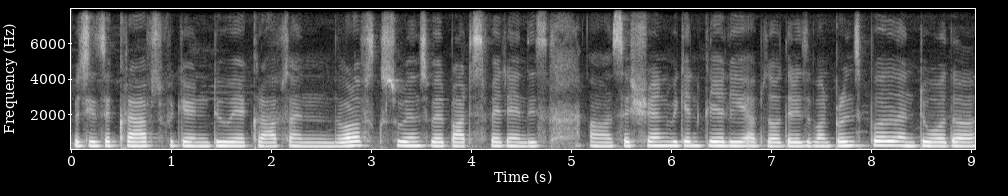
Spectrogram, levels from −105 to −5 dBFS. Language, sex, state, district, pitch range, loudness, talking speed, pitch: English, female, Chandigarh, Chandigarh, 220-230 Hz, -15 LUFS, 205 wpm, 225 Hz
